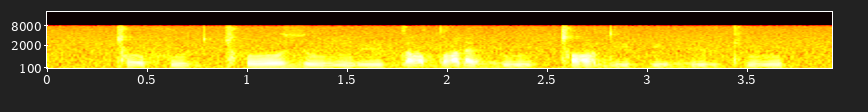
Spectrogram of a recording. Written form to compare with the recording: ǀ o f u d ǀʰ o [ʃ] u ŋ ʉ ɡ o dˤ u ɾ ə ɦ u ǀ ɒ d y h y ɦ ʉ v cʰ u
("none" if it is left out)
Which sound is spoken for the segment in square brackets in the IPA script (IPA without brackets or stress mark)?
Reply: z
